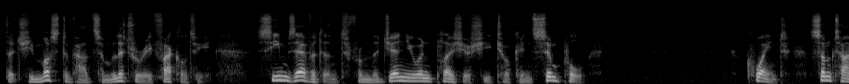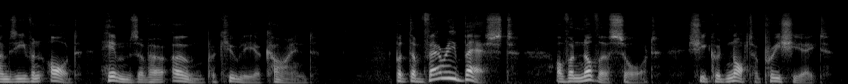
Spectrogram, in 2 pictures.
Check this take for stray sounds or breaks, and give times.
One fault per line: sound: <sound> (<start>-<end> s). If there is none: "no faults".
no faults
